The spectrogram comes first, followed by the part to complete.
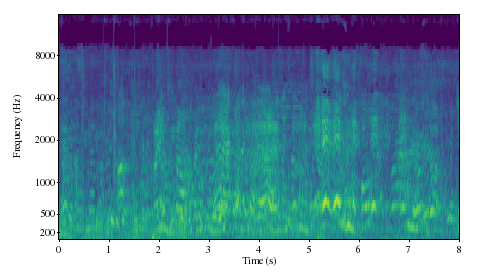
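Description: Several voices talking over one another: casual chatter, with no single clear speaker.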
